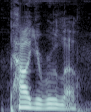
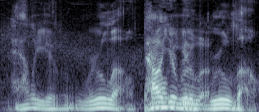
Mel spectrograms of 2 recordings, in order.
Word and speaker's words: Pagliarulo: He was nice enough to spell it phonetically for us. Yes, it's actually Frederick Pagliarulo. Pagliarulo.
